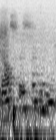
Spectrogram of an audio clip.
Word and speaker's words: gnosis: Gnosis?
